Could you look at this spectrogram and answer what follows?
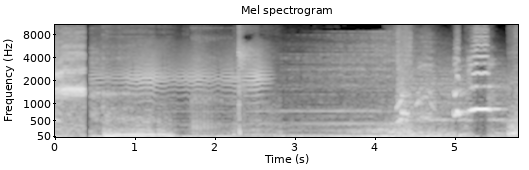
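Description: A mosquito said to come from Pluto buzzes as a thin, wavering whine through most of the clip, mixed with background music and a short sharp knock near the start, with no talking.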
